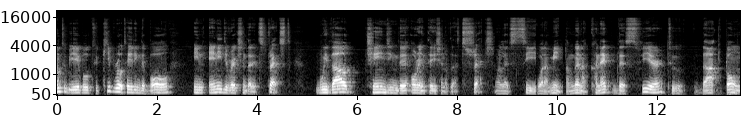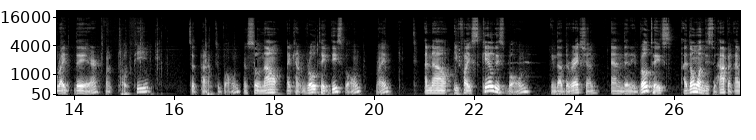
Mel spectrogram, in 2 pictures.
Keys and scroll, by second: 10.1 Tab, 13.4 Tab, 14.9 ctrl+p, 15.5 Up, 15.7 Up, 16.6 Return, 17.9 r, 18.2 Escape, 18.8 r, 20.1 Escape, 21.4 s, 21.7 z, 23.6 r.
